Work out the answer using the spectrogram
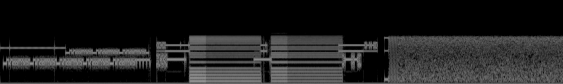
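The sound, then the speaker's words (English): Electronic tones of a phone call being dialed and connecting: a few steady beeps, then two buzzy harmonic tone bursts with brief breaks between them, ending in a continuous loud hiss. “let's let's dial him up and uh, talk to Jason”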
